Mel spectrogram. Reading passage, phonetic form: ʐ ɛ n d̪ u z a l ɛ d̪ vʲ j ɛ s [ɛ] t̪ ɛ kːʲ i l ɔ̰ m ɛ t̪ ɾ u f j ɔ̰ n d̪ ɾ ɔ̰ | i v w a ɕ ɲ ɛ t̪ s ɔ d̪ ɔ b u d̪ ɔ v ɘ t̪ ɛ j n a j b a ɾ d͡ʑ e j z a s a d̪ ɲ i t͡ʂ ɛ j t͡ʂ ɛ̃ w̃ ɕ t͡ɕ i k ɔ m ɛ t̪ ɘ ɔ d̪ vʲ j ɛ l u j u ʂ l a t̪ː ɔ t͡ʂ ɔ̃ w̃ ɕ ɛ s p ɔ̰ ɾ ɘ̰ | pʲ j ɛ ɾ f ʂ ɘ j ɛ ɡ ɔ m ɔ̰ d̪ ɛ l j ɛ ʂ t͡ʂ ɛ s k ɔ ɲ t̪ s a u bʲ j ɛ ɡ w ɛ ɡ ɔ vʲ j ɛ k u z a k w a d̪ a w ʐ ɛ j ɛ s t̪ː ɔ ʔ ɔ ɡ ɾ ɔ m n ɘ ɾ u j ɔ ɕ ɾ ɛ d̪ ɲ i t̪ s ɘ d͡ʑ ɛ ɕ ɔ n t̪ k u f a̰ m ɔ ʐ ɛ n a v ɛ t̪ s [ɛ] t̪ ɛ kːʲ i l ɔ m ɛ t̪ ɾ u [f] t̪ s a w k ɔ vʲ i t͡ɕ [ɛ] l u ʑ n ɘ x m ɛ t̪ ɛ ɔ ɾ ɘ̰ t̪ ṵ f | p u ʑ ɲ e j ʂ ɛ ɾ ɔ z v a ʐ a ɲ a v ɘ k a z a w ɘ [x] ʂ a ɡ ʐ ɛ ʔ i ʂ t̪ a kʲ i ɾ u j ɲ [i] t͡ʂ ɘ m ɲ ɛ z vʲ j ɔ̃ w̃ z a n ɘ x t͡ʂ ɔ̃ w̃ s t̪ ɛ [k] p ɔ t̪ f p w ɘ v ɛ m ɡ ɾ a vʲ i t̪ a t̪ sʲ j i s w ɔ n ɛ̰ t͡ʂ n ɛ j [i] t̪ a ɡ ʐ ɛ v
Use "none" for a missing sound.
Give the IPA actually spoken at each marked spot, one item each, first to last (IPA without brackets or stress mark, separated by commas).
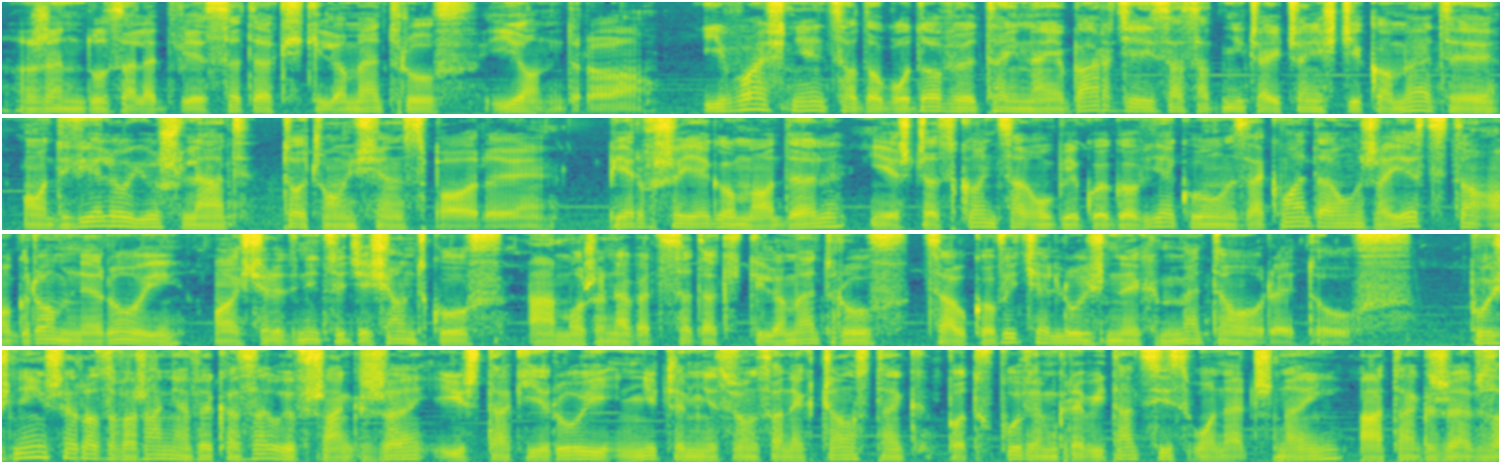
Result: ɛ, ɛ, f, ɛ, f, i, k, a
